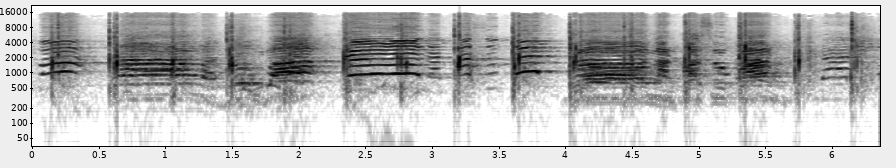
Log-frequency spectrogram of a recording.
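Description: A group of young people sing together outdoors.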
